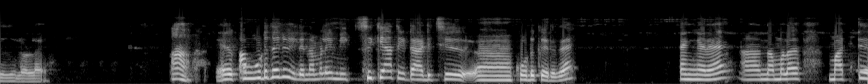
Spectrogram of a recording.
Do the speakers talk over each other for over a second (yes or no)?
no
